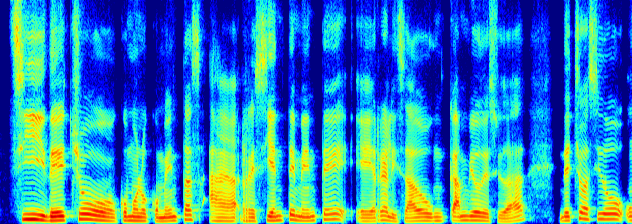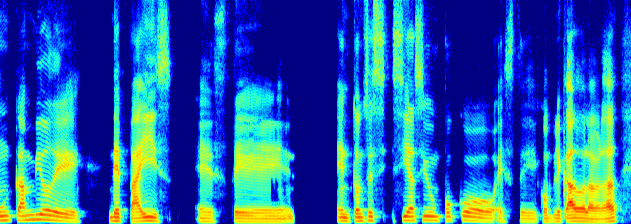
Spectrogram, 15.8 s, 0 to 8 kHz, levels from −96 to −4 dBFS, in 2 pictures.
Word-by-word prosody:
Sí, 185 -3 +6
de 145 +1 +9
hecho, 150 - +4
como 140 -1 +2
lo 130 -1 0
comentas, 135 +7 0
ah, 125 -1 0
recientemente 145 +5 -1
he 115 0 -2
realizado 125 -3 0
un 130 +1 -3
cambio 145 +2 +2
de 130 -2 0
ciudad. 110 -1 -3 0.4
De 140 - 0
hecho, 170 +9 0
ha 190 - +2
sido 190 -1 +1
un 150 +1 -4
cambio 170 +3 -2
de 120 -8 -3 0.3
de 130 0 0
país, 125 0 -2 0.3
este, 105 -1 -7 0.5
entonces 130 +3 -5
sí 145 - -4
ha 140 - -1
sido 145 +1 -5
un 140 -1 -8
poco, 140 -5 -4
este, 105 -1 -11
complicado, 115 +1 +1
la 100 - +1
verdad. 105 +6 -1
130 Hz, 130 wpm, -22 LUFS, 115-150 Hz, 0.5 s, de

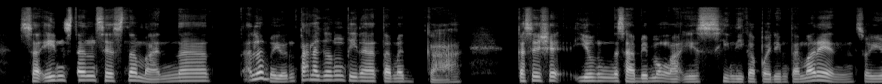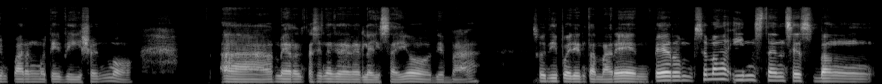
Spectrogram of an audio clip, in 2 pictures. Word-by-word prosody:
sa - - +4
instances 195 0 +4
naman 140 -7 -2
na 170 +2 -1 0.4
alam 255 +8 +3
mo 280 - -8
'yon, 135 +4 -4
talagang 205 +1 -1
tinatamad 160 -6 -1 0.2
ka - - -7 0.6
kasi 180 +2 +5
siya 180 +1 +5 0.2
yung 165 -1 -3
nasabi 145 -2 +3
mo 150 -2 -4
nga 125 -1 -3
is 130 0 0 0.2
hindi 130 -2 -7
ka 135 - -1
puwedeng 125 0 -6
tamarin 125 -3 +1
so, - - -2
yon 130 0 -6
yung - - -50
parang 125 0 -4
motivation 120 +1 -5
mo, 115 -8 -8 0.9
ah, 120 -1 -1
meron 125 -1 -1
kasi 130 - -5
nagre-rely 115 -3 -3
sayo, 120 +1 +1
di 115 - -10
ba? 105 - -9 0.5
So, 145 - -4
di 150 - -2
puwedeng 135 -2 -1
tamarin. 125 +1 +1
Pero 190 +1 +5
sa 230 - +1
mga 245 -1 0
instances 185 -6 +3
bang 135 -3 -2
140 Hz, 145 wpm, -24 LUFS, 125-175 Hz, 0.9 s, kasi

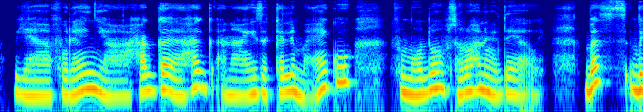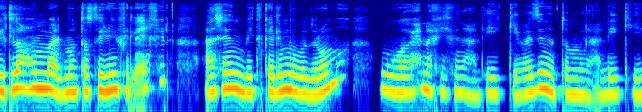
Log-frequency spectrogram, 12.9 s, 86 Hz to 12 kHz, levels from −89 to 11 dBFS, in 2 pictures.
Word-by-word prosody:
ويا 180 -2 -2
فُلان، 200 +7 +1
يا 190 -4 -2
حاجّة 205 +7 +1
يا - - -3
حاج، 250 +6 -2
أنا 185 -1 -4
عايزة 190 +3 -2
أتكلّم 200 +3 0
معاكم 250 - 0 0.4
في - - -15
الموضوع، 200 +5 +3
بصراحة 220 -2 -1
أنا 230 - +4
متضايقة 190 -1 -2
أوي. - - -16 0.4
بس 315 +7 +2
بيطلَعوا 230 +2 +5
هُم 245 0 +6
المنتصرين 220 +2 +3
في 235 - -12
الآخر، 265 +8 -5 0.4
عشان 235 +3 +2
بيتكلّموا 215 0 +1
بدراما 220 - 0 0.4
وإحنا 220 +1 -2
خايفين 210 -1 -9
عليكِ، 195 +1 -9
وعايزين 205 +7 0
نتطّمن 195 -4 -4
عليكِ، 190 +3 -9
210 Hz, 145 wpm, -24 LUFS, 190-235 Hz, 0.4 s, هُم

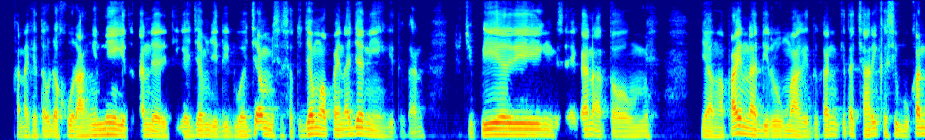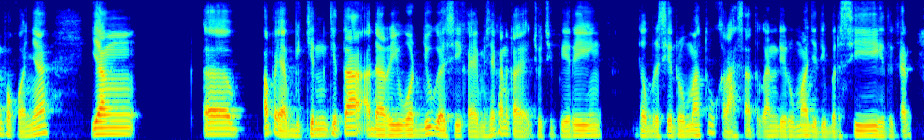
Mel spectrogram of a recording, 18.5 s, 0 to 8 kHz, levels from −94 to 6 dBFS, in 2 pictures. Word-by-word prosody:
Karena - - -5
kita - - -4
udah 100 -1 -1
kurangin 105 +2 +1
nih 125 0 +5
gitu - - -27
kan, 105 - -2
dari 95 -1 +1
3 95 - -5
jam 110 +1 0
jadi 100 -1 -3
2 100 +1 -1
jam, 135 +6 +5
bisa 100 -2 -7
1 - - -11
jam 135 +1 +6
ngapain 120 -2 +2
aja 130 +4 +4
nih? 100 -6 -4
Gitu - - -24
kan. 85 +3 -10 0.3
Cuci - - -12
piring, 125 0 +6
misalnya - - -11
kan 120 - +2
atau, 100 -1 -4
mmm, 100 +1 -6 0.5
ya 100 -2 +1
ngapain 90 - +5
lah 120 -3 +4
di 105 - -1
rumah, 105 0 0
gitu 95 - -7
kan. 115 +1 -1
Kita - - -3
cari 115 +3 0
kesibukan 120 +3 -1
pokoknya, 125 - -2 0.4
yang, 140 +1 +5 0.7
eee, 130 0 +4
p 130 - -13 0.2
apa - - 0
ya, - - +4
bikin 120 +3 -3
kita 145 0 +4
ada 120 -2 +2
reward 110 0 +1
juga 140 -1 +2
sih. 110 - -4
Kayak, 95 0 -3
misalnya 120 +5 -5
kan - - -9
kayak - - -4
cuci - - -11
piring, 110 +2 -1 0.4
atau 100 - -2
bersihin 100 +2 -5
rumah 105 +2 -1
tuh 170 - -8
kerasa 95 +2 -5
tuh - - -16
kan 100 - -4
di - - -2
rumah 100 +2 -2
jadi 95 -3 -6
bersih, 100 +1 -2
gitu - - -12
kan, - - -6
110 Hz, 220 wpm, -23 LUFS, 100-125 Hz, 0.7 s, jam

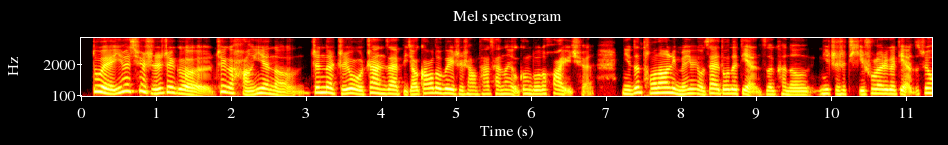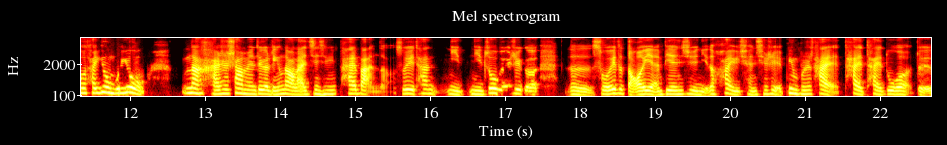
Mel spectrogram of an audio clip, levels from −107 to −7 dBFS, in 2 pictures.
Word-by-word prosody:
对， 260 -10 +5
因 265 +7 +2
为 335 - +3
确 330 +1 -1
实 220 -6 +1
这 270 +2 +1
个 200 -9 0
这 305 0 0
个 245 -3 +1
行 170 -6 -3
业 235 +2 +2
呢， 165 -7 -5 0.2
真 265 +2 +2
的 255 -3 +3
只 205 -1 -2
有 215 -4 +4
站 235 +1 +1
在 205 -2 +1
比 175 -2 -9
较 180 +2 -1
高 230 +5 -1
的 245 -2 +3
位 225 -1 +4
置 195 -2 -6
上， 185 0 -6
他 195 +2 -9
才 200 0 -7
能 200 +1 -5
有 175 - -5
更 210 -1 -6
多 190 0 -2
的 200 - -3
话 200 - -3
语 - - -6
权。 - - -9 0.4
你 200 -2 -3
的 260 - +3
头 240 -2 -1
脑 250 +1 +6
里 250 -2 +4
面 185 -2 -1
拥 220 0 0
有 190 -4 -2
再 225 +4 0
多 210 0 0
的 210 -1 +2
点 200 -3 -2
子， 180 -1 -5
可 185 +1 -8
能 165 0 -3
你 210 +1 -2
只 190 -2 -5
是 190 - -3
提 180 -1 -4
出 190 +5 -5
了 215 -1 +2
这 205 - +3
个 200 -1 +1
点 185 -2 -2
子， - - -12
最 245 +3 0
后 240 - +2
他 240 +1 -2
用 260 -1 +4
不 225 - +5
用， 255 0 +4 0.5
那 245 -4 +5
还 195 -3 0
是 210 - 0
上 230 +1 +3
面 200 -2 -1
这 205 - +1
个 195 - +5
领 180 +2 -2
导 200 -4 +4
来 - - +3
进 185 +2 -4
行 190 +1 -3
拍 210 -1 0
板 205 +8 +1
的。 - - -16
所 210 -3 -4
以 210 - +5
他 220 +1 -5 0.2
你 170 -4 -4
你 180 -1 -2
作 240 +7 +4
为 215 -4 +1
这 210 -1 +2
个， 175 -4 -3 0.4
呃， 160 -5 -2
所 185 +8 -2
谓 200 +4 +5
的 215 -1 -2
导 175 -4 +2
演、 180 -2 +2
编 185 0 +1
剧， 185 -2 -3
你 160 -2 -4
的 190 - -2
话 230 +5 -2
语 170 -4 -1
权 165 +1 -7
其 175 +3 -7
实 190 0 -4
也 175 - -3
并 225 -4 0
不 190 - -3
是 190 - -3
太 210 +3 +1
太 200 -6 0
太 195 0 -3
多。 175 0 0
对 - - -5
200 Hz, 300 characters per minute, -20 LUFS, 185-230 Hz, 0.5 s, 脑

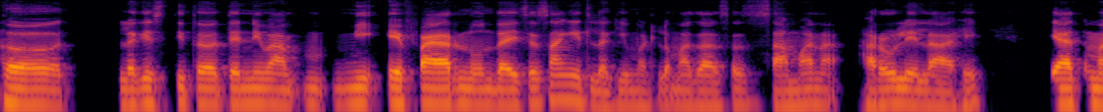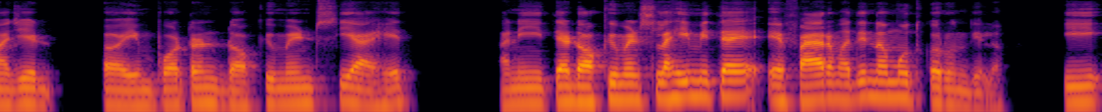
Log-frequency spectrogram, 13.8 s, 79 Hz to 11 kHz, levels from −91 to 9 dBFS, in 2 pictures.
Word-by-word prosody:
अ, 110 -4 +2 0.4
लगेच 110 +1 -3
तिथं 115 -1 -1
त्यांनी 115 +1 -2
आम 105 - -3
म 115 -1 -9 0.2
मी 115 -1 -2 0.2
एफ-आय-आर 115 0 +4
नोंदायचं 110 -1 -2
सांगितलं, 125 -6 -5
की 105 - -10
"म्हटलं 105 +1 -10
माझं 105 0 -6
असं-असं 105 +2 -12
सामान 105 +2 -5 0.3
हरवलेलं 110 -1 -1
आहे. 100 +3 -4
त्यात 115 -1 -2
माझे 110 +1 +1 0.4
अ, 110 0 +2
इम्पोर्टंट 110 +3 0
डॉक्युमेंट्स 115 +3 -2
ही 130 - 0
आहेत 110 +1 +1 0.6
आणि 115 +2 -2
त्या 125 - +8
डॉक्युमेंट्सलाही 135 +3 +4
मी 155 0 +1
त्या 160 - +8 0.3
एफआयआरमध्ये 135 +3 +5
नमूद 150 -1 +1
करून 115 -3 0
दिलं, 95 0 -10
की 120 0 -7
115 Hz, 150 wpm, -23 LUFS, 105-120 Hz, 0.6 s, त्या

